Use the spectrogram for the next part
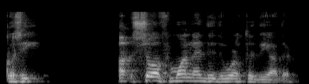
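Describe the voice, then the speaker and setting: A man's voice: medium pitch, fairly quick, darkish tone. Man teaching a Torah class with rhetorical questions. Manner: poses rhetorical questions and answers them; mixes Hebrew and Aramaic terms into English explanation.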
